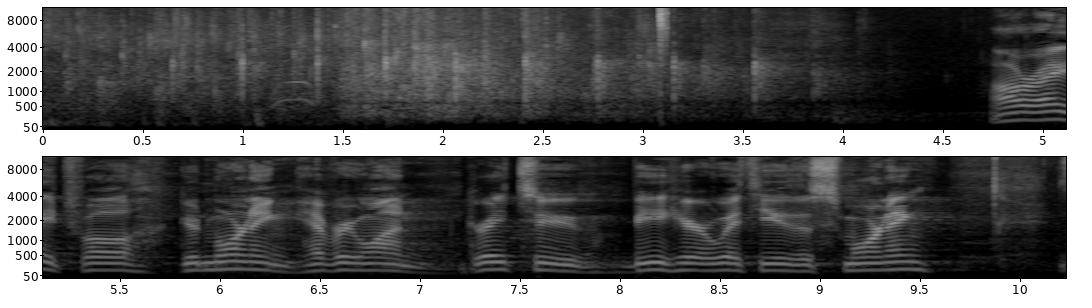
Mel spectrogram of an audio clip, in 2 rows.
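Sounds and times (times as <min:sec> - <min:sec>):
crowd applauding: 0:00.0 - 0:04.2
speech: 0:04.8 - 0:09.6.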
